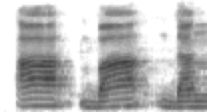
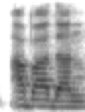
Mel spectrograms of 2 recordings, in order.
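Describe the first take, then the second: First: আ, বা, দান one syllable at a time; broken syllables. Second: Said in the usual way. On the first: Shown as a demonstration. Teacher showing learners broken pronunciation, syllable by syllable. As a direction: break আ, বা, দান apart, pausing after each. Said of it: "ভাঙ্গা উচ্চারণ করবেন একটা একটা করে". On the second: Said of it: "ভাঙ্গা উচ্চারণ একটা একটা করে পড়লেন".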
